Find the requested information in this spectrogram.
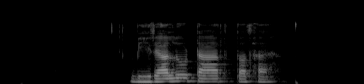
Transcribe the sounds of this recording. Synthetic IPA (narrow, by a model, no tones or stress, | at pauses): bʱiɾaluʈart̪ɔt̪ʰa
